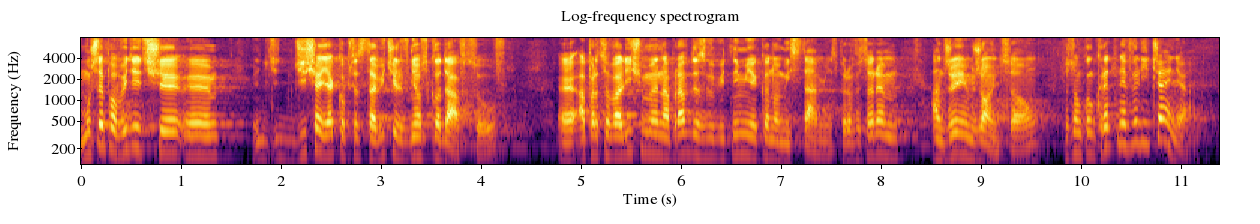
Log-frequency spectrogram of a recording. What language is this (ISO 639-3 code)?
pol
